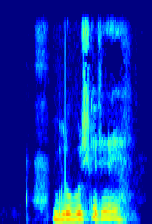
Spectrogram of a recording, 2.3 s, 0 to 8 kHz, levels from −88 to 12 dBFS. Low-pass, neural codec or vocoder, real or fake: 7.2 kHz; none; real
